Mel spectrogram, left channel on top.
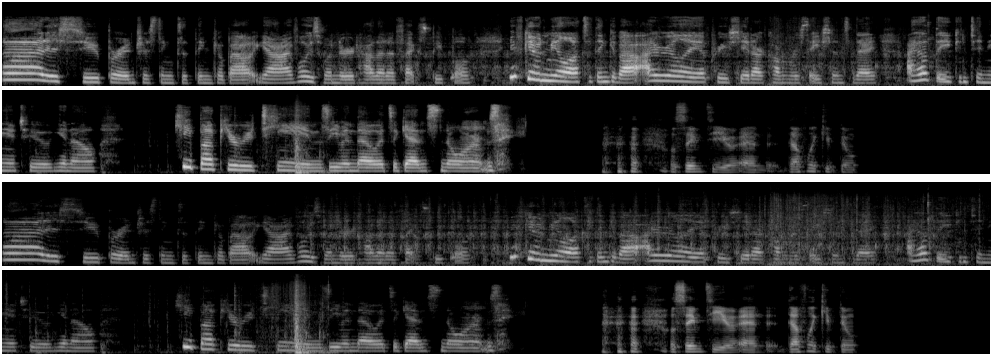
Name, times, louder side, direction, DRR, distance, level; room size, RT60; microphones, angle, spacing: voice 1, 0.0-11.1 11.6-15.1, left 8 dB, 65° left, 0.3 m, -25 dB
sound 1, 2.9-9.8, right 3 dB, 90° right, 1.7 m, -45 dB
Crumpling crinkling, 7.5-13.7, right 3 dB, 20° right, 0.3 m, -40 dB
voice 2, 15.9-18.4, right 6 dB, 75° right, 0.9 m, -34 dB
4.4 x 2.3 x 3.4 m
head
